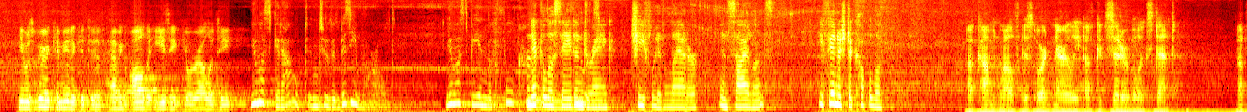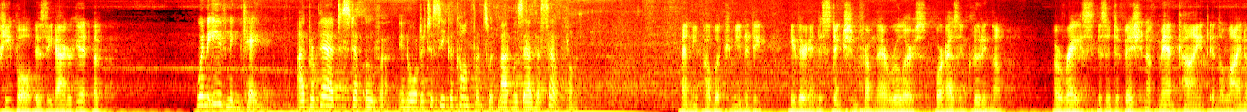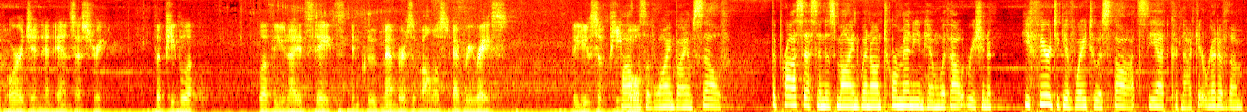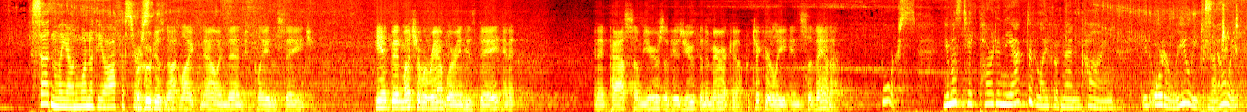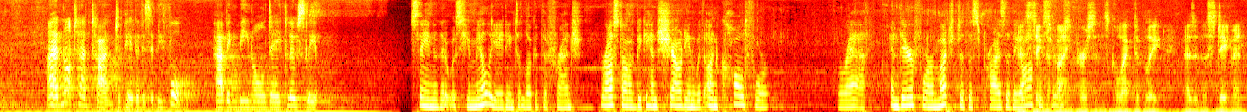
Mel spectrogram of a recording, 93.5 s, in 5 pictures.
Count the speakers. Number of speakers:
5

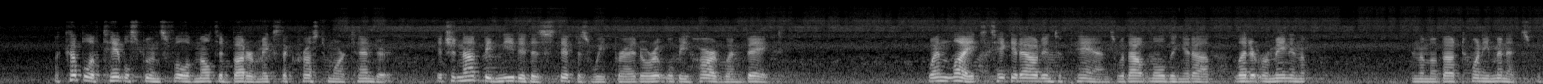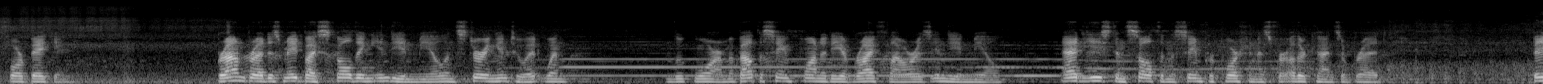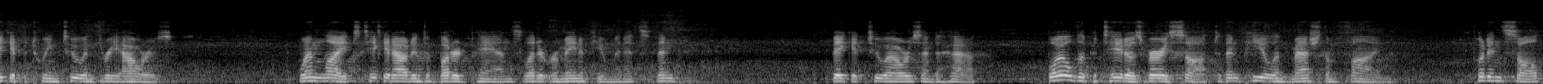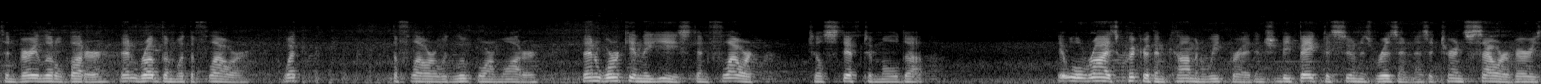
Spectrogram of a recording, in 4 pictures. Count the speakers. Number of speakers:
1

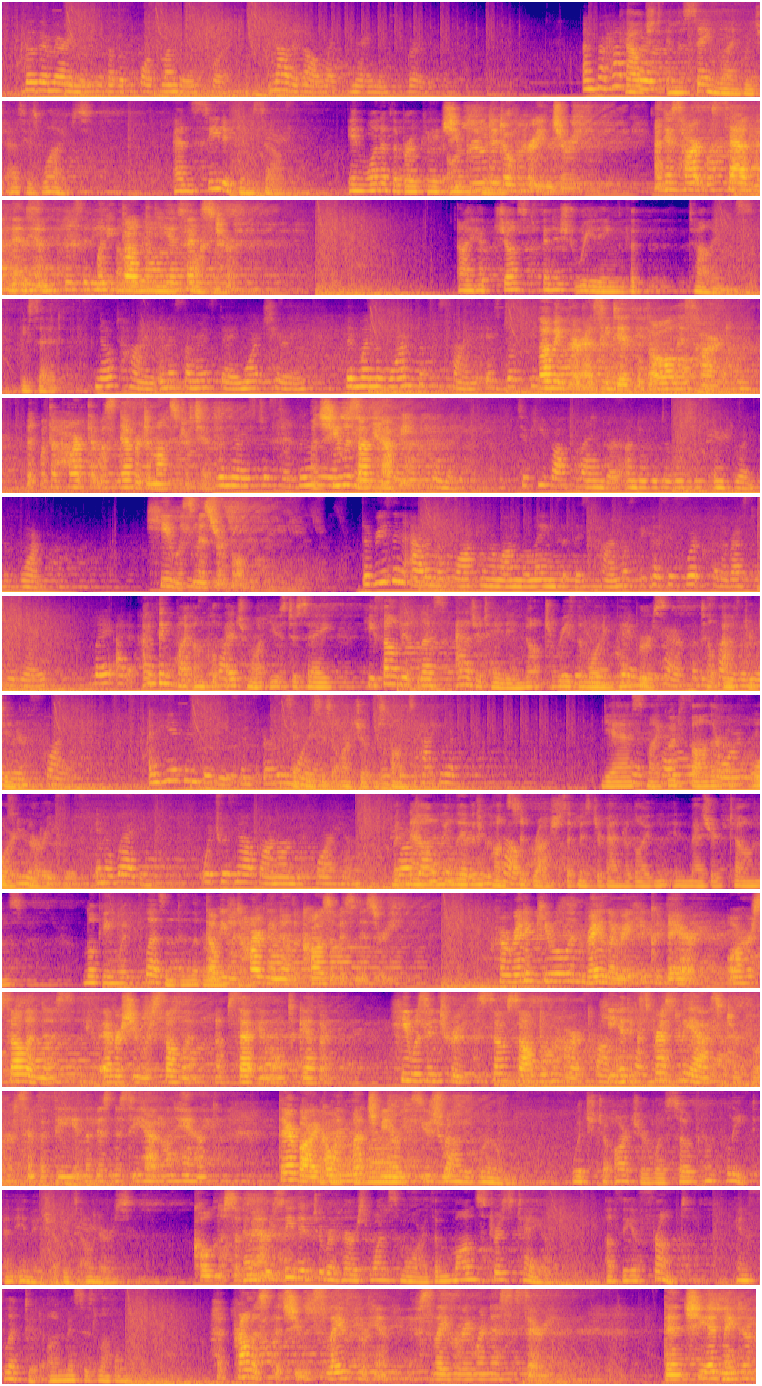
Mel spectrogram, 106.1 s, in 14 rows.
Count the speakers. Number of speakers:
3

